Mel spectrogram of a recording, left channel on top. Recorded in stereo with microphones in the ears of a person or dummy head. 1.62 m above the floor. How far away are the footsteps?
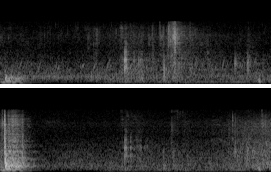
About 3.5 m.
